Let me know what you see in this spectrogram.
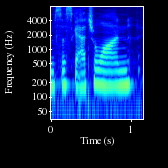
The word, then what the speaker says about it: Saskatchewan: Stu Hart was a professional wrestler from Saskatchewan. Am I saying that right? Yes. – Yeah, it sounds right. I've heard it said that way.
